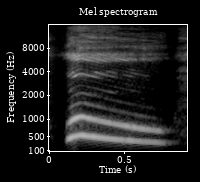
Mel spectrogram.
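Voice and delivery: loud, very high "woo"; excited whoop. Real, not acted. Streamer cheering a flurry of punches, high loud whoop. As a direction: whoop sharply at the action.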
